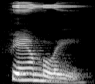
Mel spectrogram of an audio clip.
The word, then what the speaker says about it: family: So I'm showing, I'm stressing the syllable and the other ones are reduced. One more example. Memory, memory, memory. Family, family.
